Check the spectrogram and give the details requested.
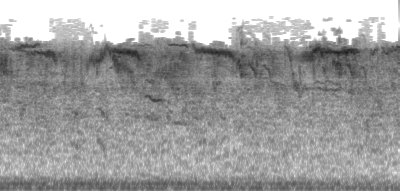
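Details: Preening common starlings singing in autumn: high twittering chatter mixed with clear, sharp whistles and quick downslurred squeaks, rising and falling in loudness. A low hum stays in the background.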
